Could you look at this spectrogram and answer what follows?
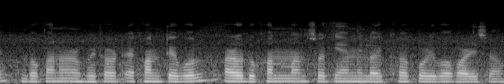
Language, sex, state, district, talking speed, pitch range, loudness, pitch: Assamese, male, Assam, Sonitpur, 130 wpm, 130-140 Hz, -19 LUFS, 135 Hz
